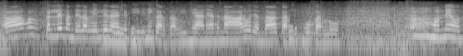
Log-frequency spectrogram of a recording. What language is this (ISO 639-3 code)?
pan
